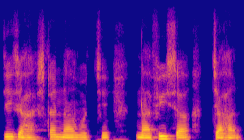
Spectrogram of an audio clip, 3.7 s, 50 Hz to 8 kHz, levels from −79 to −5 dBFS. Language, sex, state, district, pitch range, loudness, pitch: Bengali, male, West Bengal, North 24 Parganas, 110-120 Hz, -18 LUFS, 115 Hz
